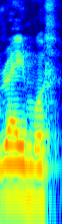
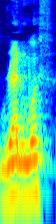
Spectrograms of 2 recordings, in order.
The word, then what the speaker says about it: Rainworth: and first off apologies I've been saying rainworth through the video I didn't realize it were actually uh pronounced renworth so um my bad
